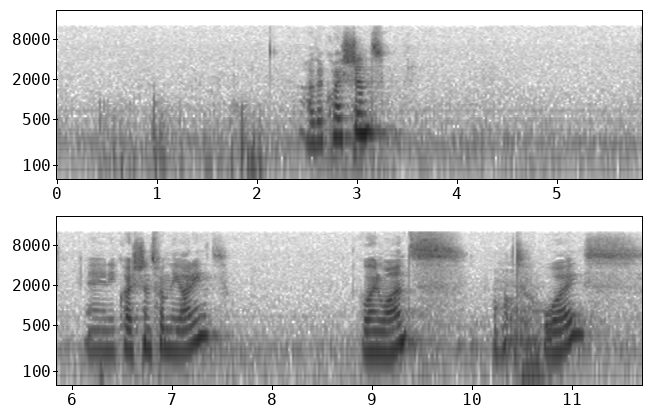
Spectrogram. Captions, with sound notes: - [Voiceover] Other questions? Any questions from the audience? Going once, twice.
